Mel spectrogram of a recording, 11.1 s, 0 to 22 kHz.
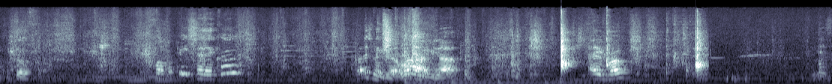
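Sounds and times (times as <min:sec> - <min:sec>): man's voice: 0:04.8 - 0:09.0
faint low knocks: 0:05.4 - 0:09.4.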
